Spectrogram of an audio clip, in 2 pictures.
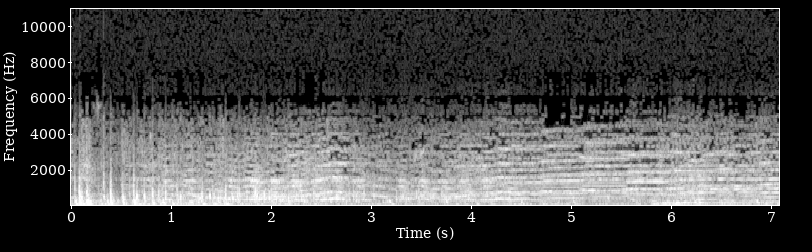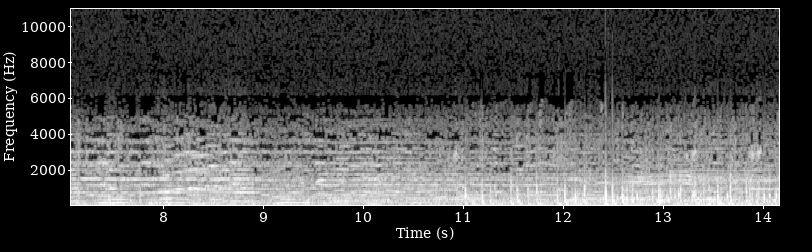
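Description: Horses ridden hard by deputies gallop, driving about 50 longhorn cattle away from the rest of the livestock; a rapid, steady drumming of hooves that runs throughout, loud, mixed with a dense bed of other sound such as music or shouting.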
